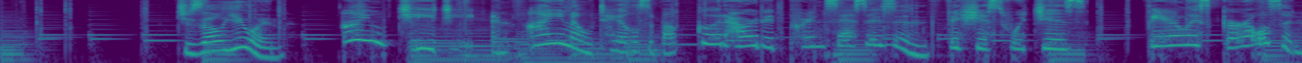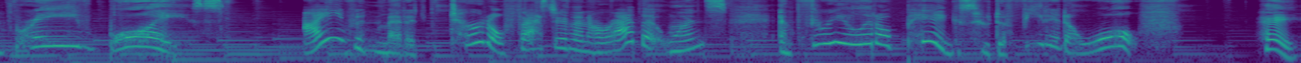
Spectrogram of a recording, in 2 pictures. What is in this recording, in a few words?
Animation Demo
